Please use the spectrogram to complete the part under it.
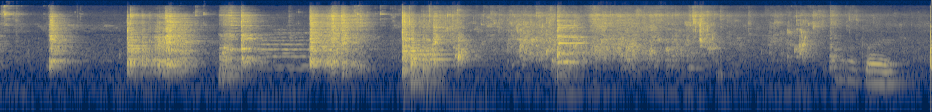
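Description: Dishes washed with running water in a home kitchen: splashing water and clinking pots in uneven bursts, close and fairly loud, with a person talking throughout.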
